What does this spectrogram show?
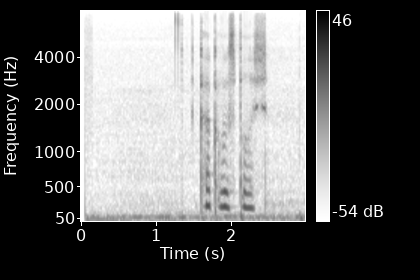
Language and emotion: Russian, neutral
